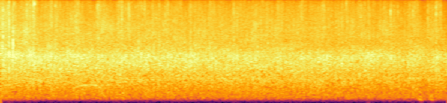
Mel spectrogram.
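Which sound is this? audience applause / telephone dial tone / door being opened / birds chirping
audience applause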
